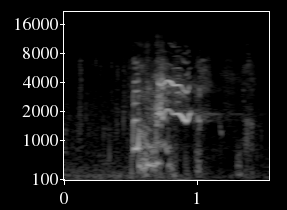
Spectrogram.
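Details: Poodle giving birth to a litter of seven identically coloured puppies: one short, high, squealing whimper lasting under half a second, with bright overtones and a slight downward bend at the end, in an otherwise quiet room.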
